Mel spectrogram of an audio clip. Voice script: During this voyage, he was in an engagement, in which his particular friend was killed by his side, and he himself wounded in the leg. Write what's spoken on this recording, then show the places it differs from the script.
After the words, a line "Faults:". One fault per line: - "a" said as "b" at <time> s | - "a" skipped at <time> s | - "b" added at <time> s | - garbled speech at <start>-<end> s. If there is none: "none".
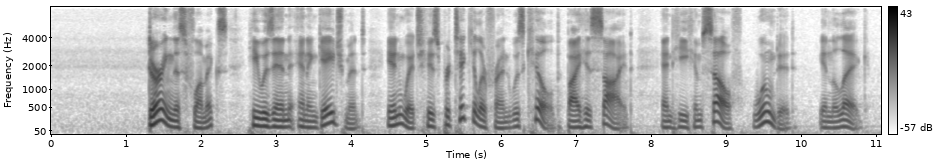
During this flummox, he was in an engagement, in which his particular friend was killed by his side, and he himself wounded in the leg.
Faults:
- "voyage" said as "flummox" at 1.8 s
